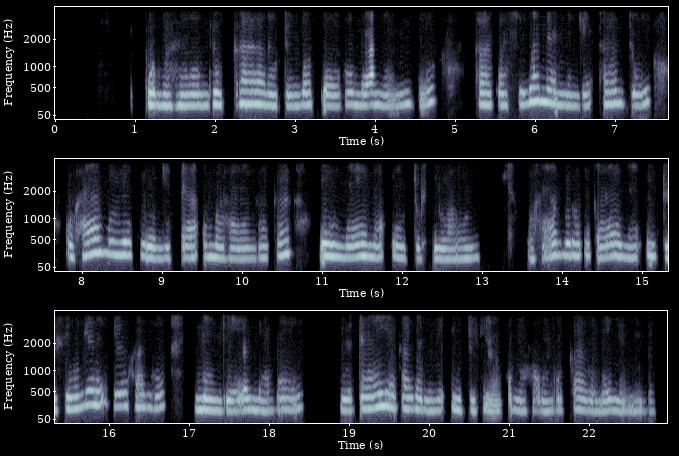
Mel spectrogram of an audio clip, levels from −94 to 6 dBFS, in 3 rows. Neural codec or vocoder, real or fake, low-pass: codec, 24 kHz, 1.5 kbps, HILCodec; fake; 3.6 kHz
